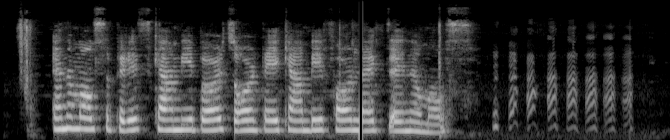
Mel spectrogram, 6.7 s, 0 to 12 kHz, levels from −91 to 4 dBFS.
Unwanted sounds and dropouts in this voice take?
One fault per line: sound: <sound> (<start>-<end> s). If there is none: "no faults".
sound: dropout (3.6-3.6 s)
sound: laugh (4.9-6.5 s)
